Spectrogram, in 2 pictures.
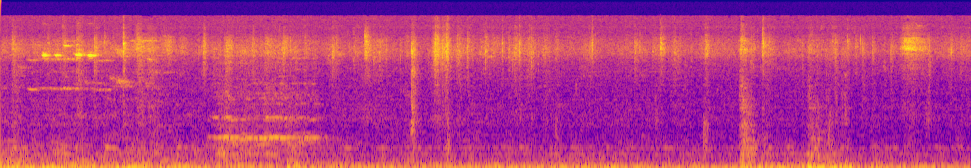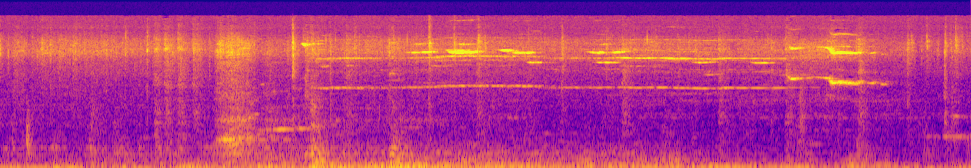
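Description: Enoden electric train heard from inside the car, its low running rumble fading as it slows to a stop. A thin high squeal sounds in the last few seconds as it brakes.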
